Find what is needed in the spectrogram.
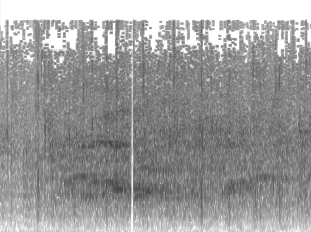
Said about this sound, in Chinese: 今天的斗琴大赛实在是太精彩，让我们再给两位一次热烈的掌声。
